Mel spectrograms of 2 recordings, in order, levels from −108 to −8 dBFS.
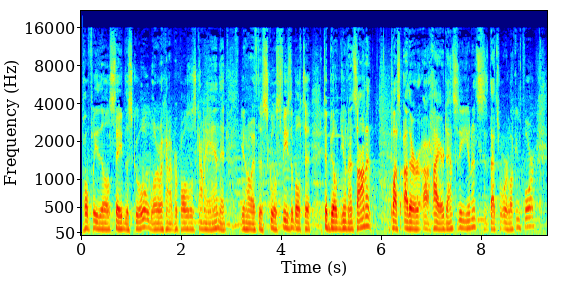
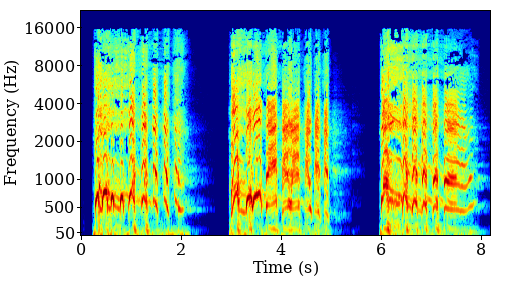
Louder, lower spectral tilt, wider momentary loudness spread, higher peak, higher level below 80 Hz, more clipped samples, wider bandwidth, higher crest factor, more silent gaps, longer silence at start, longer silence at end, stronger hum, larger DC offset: second, -26 LUFS vs -15 LUFS; first, -6 dB/octave vs -1 dB/octave; second, 8 LU vs 13 LU; second, -8 dBFS vs -2 dBFS; second, -54 dBFS vs -46 dBFS; neither; about the same, 16 kHz vs 16 kHz; about the same, 18 dB vs 14 dB; second, none vs 2.66-2.92 s, 5.70-5.94 s; second, 0 s vs 0.25 s; second, 0.05 s vs 0.35 s; neither; neither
